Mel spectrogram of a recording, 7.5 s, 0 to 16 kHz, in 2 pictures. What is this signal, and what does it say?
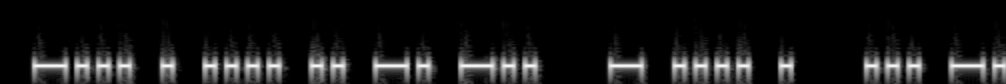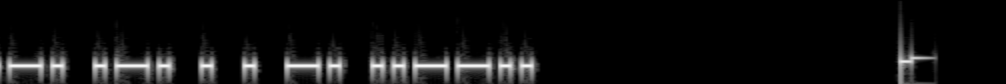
Morse code, heard as a keyed tone, about 32 wpm, 700 Hz. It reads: BEHIND THE SCREEN?
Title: Sentences from Top 1000 Words - Review Part 6 - 30wpm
